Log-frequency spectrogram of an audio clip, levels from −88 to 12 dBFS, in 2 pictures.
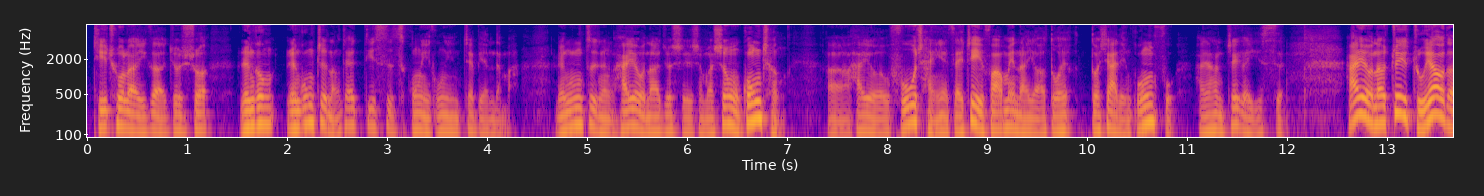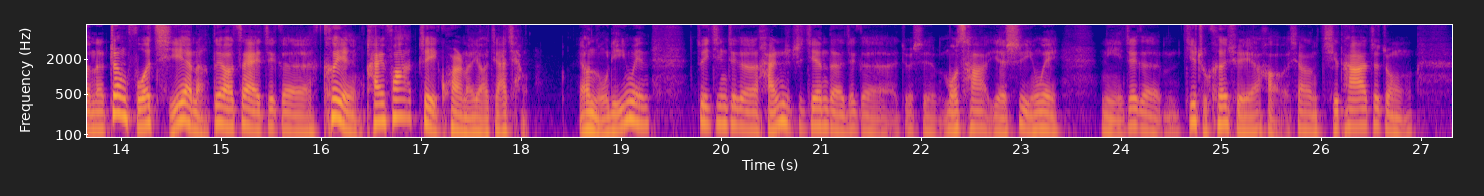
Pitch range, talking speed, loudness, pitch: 100-140 Hz, 300 characters per minute, -19 LUFS, 115 Hz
